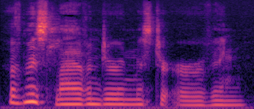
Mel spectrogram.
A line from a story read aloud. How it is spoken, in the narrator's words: answered Anne dreamily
